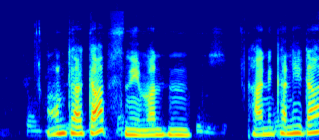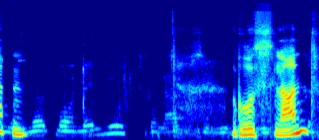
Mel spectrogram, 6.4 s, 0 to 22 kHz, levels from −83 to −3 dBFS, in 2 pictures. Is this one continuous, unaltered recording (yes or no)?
yes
